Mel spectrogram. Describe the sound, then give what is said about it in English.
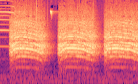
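A highball crow call blown on a handheld crow caller: three long, loud, drawn-out caws in quick succession, each buzzy, harsh and clear, with no talking. “The highball crow call is sometimes advocated for attracting the attention of distant crows.”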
